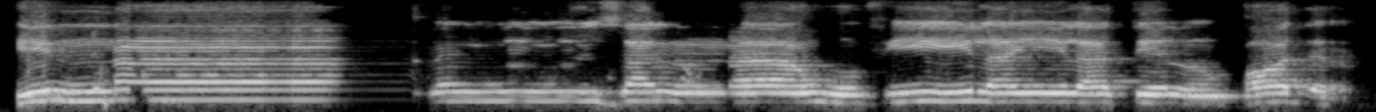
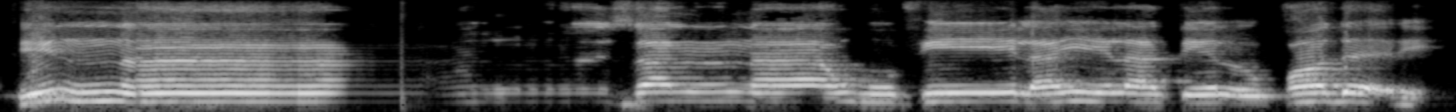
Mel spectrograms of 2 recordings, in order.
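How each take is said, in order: First: The last word ends on the consonant, no vowel. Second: The last word ends with a faint i vowel. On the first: "sekarang yang sukun dulu" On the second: "sekarang yang raum"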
